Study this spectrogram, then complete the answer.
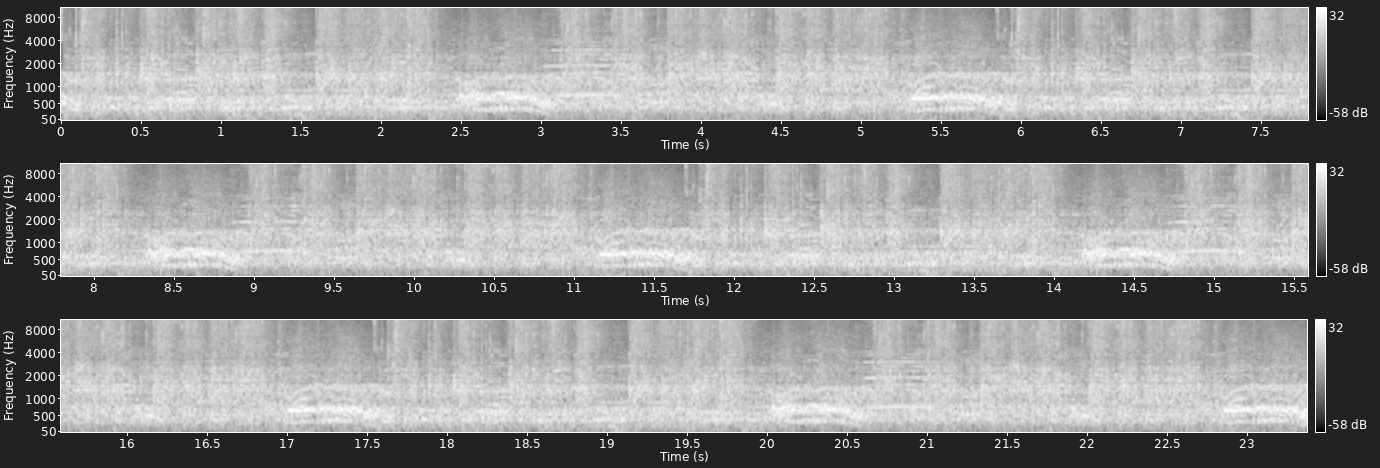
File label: argyle clap, chants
